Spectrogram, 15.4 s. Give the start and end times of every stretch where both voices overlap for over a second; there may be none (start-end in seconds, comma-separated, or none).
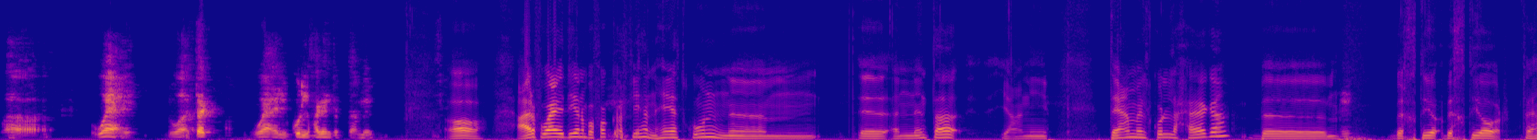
none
